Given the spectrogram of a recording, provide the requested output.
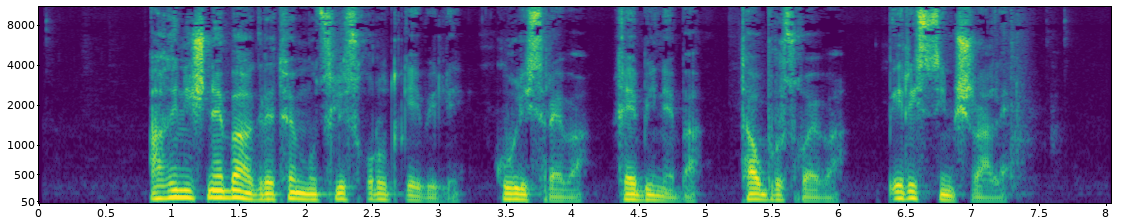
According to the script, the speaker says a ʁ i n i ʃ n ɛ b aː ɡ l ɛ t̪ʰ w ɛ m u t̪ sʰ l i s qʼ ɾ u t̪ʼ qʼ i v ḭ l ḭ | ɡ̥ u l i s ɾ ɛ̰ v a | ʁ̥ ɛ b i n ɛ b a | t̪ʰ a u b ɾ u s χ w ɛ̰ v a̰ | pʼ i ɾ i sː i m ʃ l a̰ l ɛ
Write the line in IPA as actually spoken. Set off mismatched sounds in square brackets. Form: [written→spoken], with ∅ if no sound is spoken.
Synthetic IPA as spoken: a ʁ i n i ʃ n ɛ b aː ɡ [l→ɾ] ɛ t̪ʰ w ɛ m u t̪ sʰ l i s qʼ ɾ u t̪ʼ [qʼ→kʼ] i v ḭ l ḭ | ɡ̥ u l i s ɾ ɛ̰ v a | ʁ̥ ɛ b i n ɛ b a | t̪ʰ a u b ɾ u s χ w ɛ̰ v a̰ | pʼ i ɾ i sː i m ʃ [l→ɾ] a̰ l ɛ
